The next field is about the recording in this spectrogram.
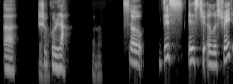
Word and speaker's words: chocolat: So now the lengthening of the last syllable of chocolat is no longer there. It's j'aime le chocolat noir.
